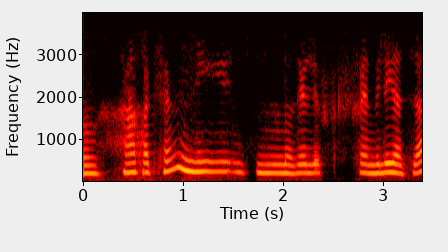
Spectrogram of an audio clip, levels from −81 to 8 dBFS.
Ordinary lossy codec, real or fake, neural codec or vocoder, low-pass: none; fake; codec, 16 kHz in and 24 kHz out, 0.6 kbps, FocalCodec, streaming, 2048 codes; 3.6 kHz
